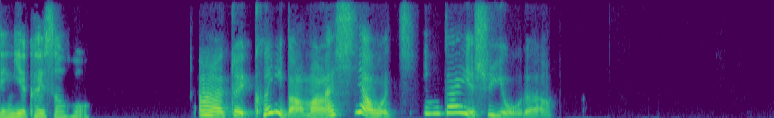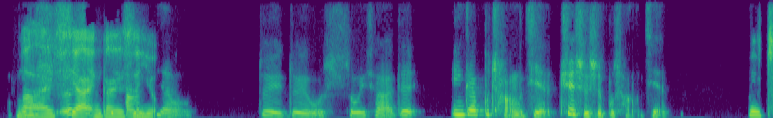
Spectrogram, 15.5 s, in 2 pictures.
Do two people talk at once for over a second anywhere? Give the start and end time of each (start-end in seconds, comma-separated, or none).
7.9-9.3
